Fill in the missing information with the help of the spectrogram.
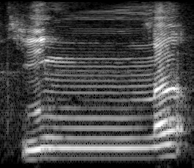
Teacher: نون مشدد غنہ کریں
